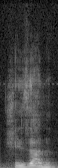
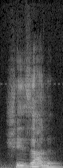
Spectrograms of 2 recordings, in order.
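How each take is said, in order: The two takes are said the same way.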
